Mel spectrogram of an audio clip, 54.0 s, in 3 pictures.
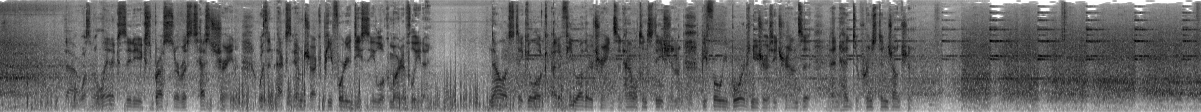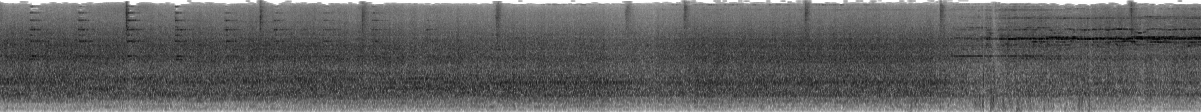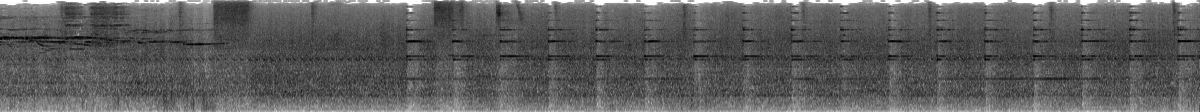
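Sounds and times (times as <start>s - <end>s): train wheel and rail noise: 0.0s - 54.0s
high wheel squeal: 32.2s - 39.8s.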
